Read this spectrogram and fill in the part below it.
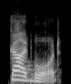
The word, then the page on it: cardboard: Indian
